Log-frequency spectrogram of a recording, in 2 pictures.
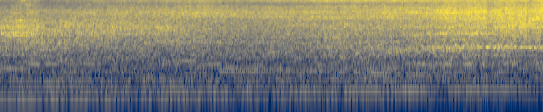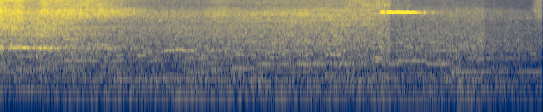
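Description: Diesel engines of intercity coaches running as the buses drive slowly past at close range, over steady street-traffic noise. A brief high-pitched tone sounds about nine seconds in.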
